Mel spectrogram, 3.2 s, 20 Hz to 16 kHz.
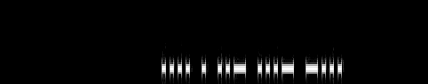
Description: Morse code, heard as a keyed tone, about 38 wpm, 700 Hz. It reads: HEUVB
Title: Five Challenging Letter-Number Combinations 40wpm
